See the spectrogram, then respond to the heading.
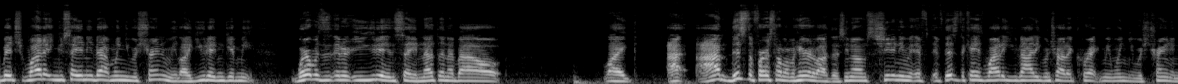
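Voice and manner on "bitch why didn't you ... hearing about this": higher and louder, fast furious comeback; angry retort. Retold or imitated. Ranting at the coworker who betrayed him, heated and fast. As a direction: tell her off like she lied to your face. Imagined rant at fake coworker.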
